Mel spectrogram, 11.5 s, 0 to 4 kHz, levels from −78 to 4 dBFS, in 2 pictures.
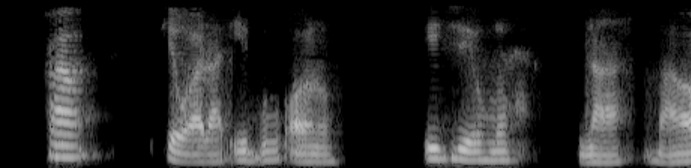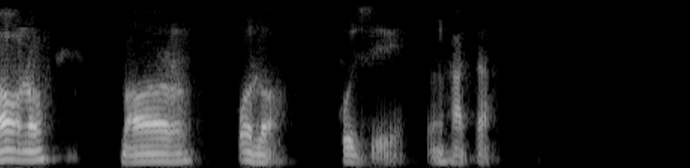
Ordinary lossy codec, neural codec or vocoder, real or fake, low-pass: AAC, 16 kbps; codec, 16 kHz, 0.8 kbps, ZipCodec; fake; 3.6 kHz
